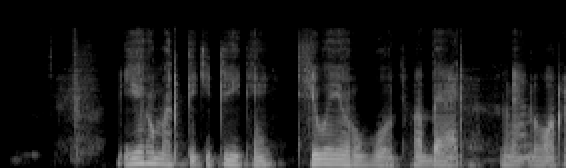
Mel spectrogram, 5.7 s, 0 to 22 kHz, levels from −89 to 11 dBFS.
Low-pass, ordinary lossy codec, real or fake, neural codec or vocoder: 10.8 kHz; none; fake; codec, 44.1 kHz, 1.7 kbps, Pupu-Codec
